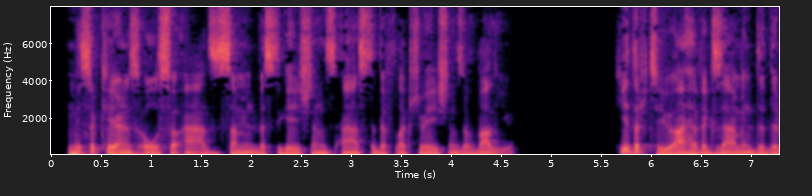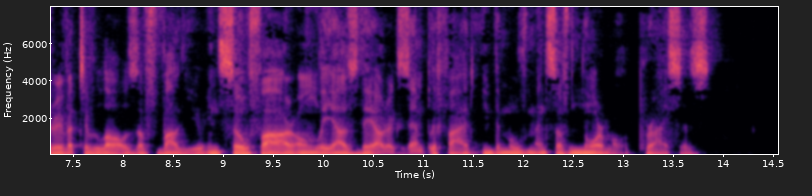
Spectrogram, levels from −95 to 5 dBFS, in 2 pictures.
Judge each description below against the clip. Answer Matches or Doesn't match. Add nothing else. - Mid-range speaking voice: Doesn't match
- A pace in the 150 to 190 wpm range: Doesn't match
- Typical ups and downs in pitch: Doesn't match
